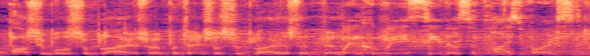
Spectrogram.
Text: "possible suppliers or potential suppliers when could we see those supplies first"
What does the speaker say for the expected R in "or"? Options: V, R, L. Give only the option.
L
